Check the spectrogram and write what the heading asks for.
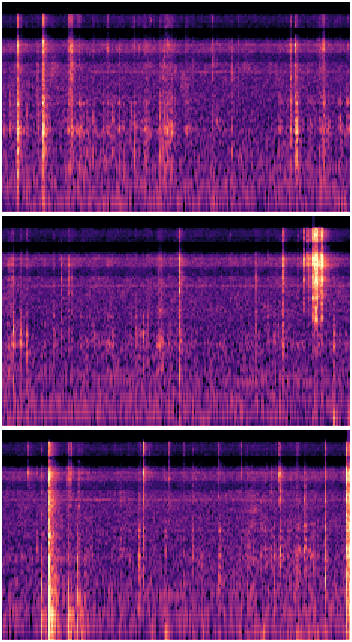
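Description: Hands handling a small shrink-wrapped cardboard box: scattered light clicks and plastic crinkles as the wrap is worked loose. There is a louder crinkle about nine seconds in and a sharp knock about ten seconds in.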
